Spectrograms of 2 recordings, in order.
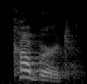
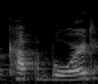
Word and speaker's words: cupboard: my receipt psychology psychic one more cupboard don't say cup bird or cup board say cupboard my kitchen cupboard silent s arkansas illinois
